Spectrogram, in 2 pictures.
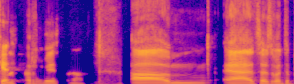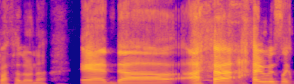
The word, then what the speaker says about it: cerveza: Una una cerveza, por favor. It's the th. They have the th sound. Okay. I like it. Una cerveza.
